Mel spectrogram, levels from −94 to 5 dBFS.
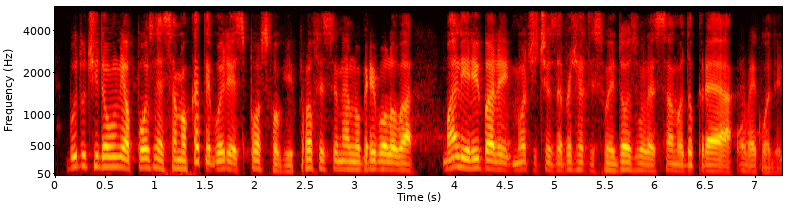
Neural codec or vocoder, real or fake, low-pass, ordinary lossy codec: codec, 16 kHz, 1 kbps, X-Codec, HuBERT features, trained on balanced general audio; fake; 5.4 kHz; none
